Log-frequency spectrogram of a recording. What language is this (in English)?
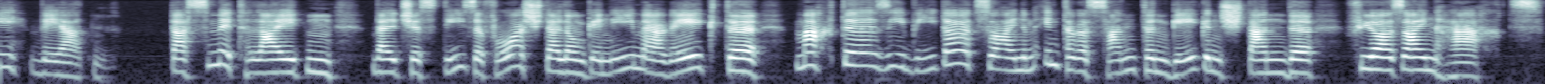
German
